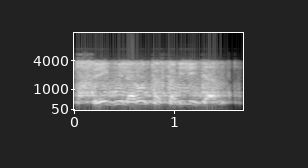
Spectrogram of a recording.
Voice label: storm flight, dialogs italian; War Thunder

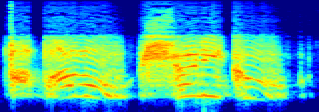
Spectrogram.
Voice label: bomb success mood med, speech fr; War Thunder

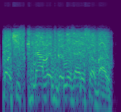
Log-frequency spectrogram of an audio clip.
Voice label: voice message armor not pierce, crew tanks polish

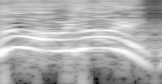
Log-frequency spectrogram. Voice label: US inform reloading, battlechatter, english

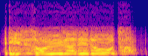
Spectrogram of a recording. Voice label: aircraft destroyed mood low, speech fr

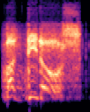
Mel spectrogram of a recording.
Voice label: enemy detected mood low; War Thunder

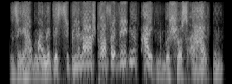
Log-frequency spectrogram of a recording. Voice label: robot Friendly Fire Punishment; World Of Warships

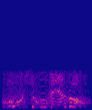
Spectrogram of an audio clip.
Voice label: bomb failure mood high, speech jp; War Thunder

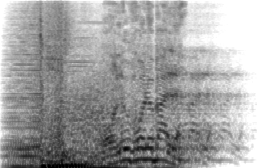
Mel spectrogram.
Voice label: Speech First Kill, FR; World Of Warships

